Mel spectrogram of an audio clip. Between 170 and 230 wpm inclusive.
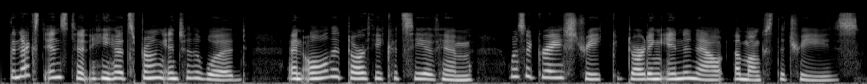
Yes: average, 195 wpm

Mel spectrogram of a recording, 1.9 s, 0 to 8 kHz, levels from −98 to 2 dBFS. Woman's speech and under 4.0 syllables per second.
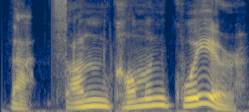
No: male; 2.9 syllables/s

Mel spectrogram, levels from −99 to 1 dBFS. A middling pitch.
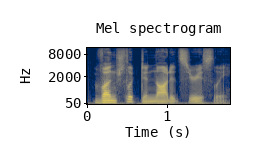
No: very low, 90 Hz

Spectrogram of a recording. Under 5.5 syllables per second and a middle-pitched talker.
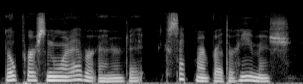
No: 6.2 syllables/s; medium, 170 Hz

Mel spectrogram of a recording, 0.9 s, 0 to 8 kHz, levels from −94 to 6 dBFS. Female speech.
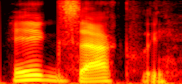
No: male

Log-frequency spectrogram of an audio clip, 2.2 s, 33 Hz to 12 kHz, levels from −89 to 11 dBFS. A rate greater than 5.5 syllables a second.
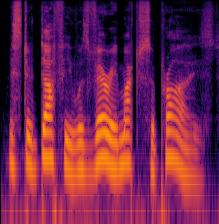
No: 5.1 syllables/s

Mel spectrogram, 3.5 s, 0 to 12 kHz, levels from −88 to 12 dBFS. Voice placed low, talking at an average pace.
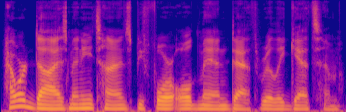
No: low, 115 Hz; fast, 210 wpm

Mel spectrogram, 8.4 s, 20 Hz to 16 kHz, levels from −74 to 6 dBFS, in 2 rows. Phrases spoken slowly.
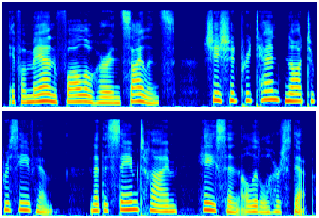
No: average, 170 wpm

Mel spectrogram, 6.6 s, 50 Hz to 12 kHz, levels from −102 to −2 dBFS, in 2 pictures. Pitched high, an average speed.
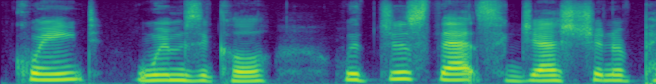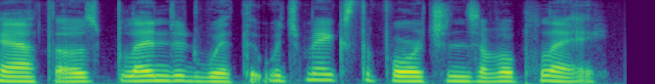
Yes: high, 200 Hz; average, 165 wpm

